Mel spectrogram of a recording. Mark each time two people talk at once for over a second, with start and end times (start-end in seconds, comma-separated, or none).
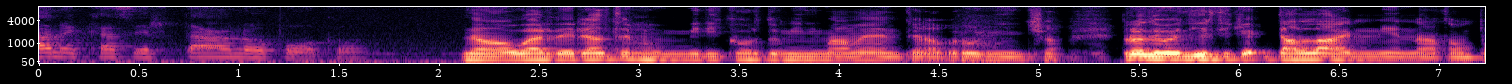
none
